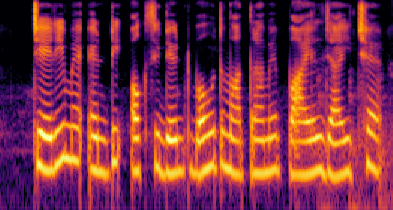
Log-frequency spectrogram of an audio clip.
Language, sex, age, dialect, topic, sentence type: Maithili, female, 18-24, Eastern / Thethi, agriculture, statement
